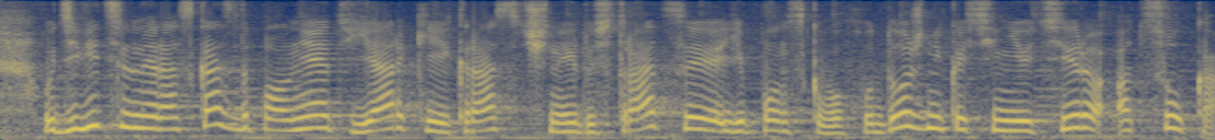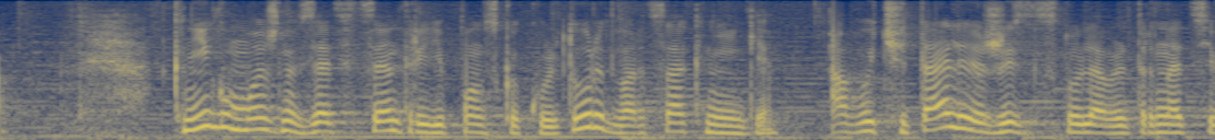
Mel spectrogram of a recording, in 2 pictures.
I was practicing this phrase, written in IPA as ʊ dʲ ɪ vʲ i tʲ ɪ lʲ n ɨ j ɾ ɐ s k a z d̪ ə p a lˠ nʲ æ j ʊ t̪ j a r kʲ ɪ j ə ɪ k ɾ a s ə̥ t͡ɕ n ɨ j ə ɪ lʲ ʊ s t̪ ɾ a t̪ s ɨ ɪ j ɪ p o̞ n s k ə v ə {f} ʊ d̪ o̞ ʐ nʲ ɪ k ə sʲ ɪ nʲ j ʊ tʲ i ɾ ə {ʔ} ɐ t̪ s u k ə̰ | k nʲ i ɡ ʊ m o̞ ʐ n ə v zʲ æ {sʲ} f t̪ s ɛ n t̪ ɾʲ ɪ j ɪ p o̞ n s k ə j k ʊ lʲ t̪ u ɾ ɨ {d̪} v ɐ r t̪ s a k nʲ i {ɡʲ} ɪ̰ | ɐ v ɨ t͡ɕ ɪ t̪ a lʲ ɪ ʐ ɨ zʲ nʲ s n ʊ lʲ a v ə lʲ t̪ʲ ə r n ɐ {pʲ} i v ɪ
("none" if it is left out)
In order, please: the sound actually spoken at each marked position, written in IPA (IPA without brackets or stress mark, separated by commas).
x, ʔ, tʲ, d̪, ɡʲ, tʲ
